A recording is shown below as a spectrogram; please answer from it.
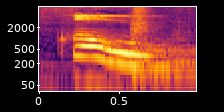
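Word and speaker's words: koe: Lanjut sapi atau ku? Benar enggak, Mami? Ku jadi pengucapannya ku.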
